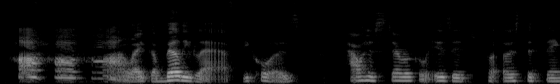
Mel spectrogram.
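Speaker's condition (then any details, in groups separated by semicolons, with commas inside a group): No condition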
